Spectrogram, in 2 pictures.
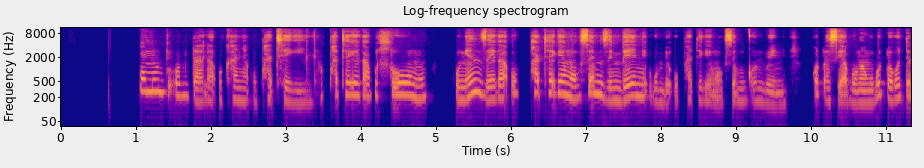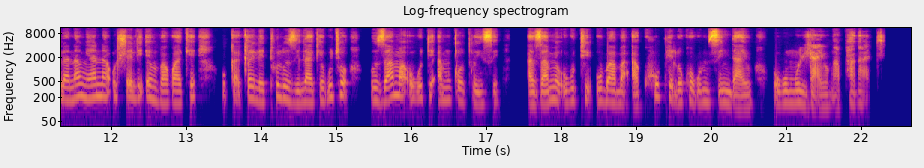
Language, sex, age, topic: North Ndebele, female, 25-35, health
